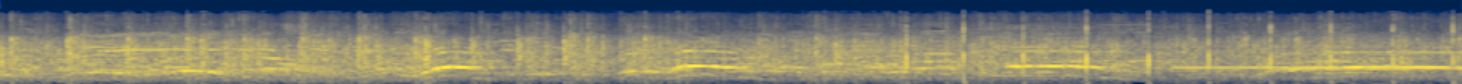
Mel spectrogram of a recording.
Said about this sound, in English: One more time, would you clap your hands and lift your voice and give God a shout of praise? Amen.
